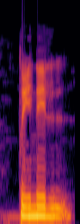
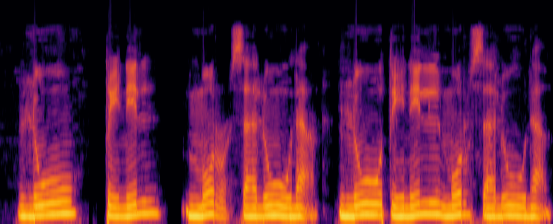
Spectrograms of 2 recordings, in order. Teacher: Tin becomes tini, and the ni sound is going to connect with lam, becomes tinil. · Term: Noon Qutni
